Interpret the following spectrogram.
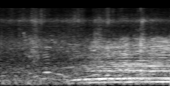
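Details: A raging cow, loose and chasing residents until they tumble, lets out a deep moo with rich harmonics. It rises, then holds loud and steady for about a second over a faint background murmur.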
